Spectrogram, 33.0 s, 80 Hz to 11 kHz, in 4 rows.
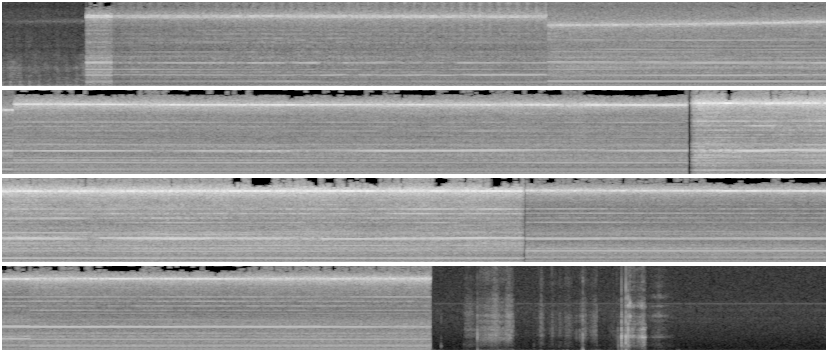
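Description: Helicopter running close by: a steady turbine whine over rotor rumble, in several short stretches joined by abrupt cuts. From about 15 to 22 seconds it is loudest, heard from inside the cabin. It cuts off about a second before the end.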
